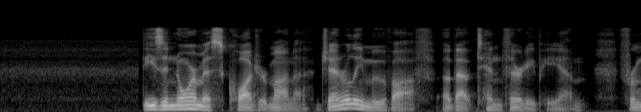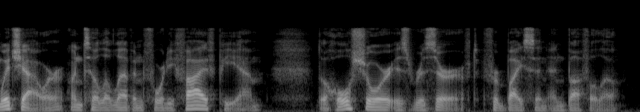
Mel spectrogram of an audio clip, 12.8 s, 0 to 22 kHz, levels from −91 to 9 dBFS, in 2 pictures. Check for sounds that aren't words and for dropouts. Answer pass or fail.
pass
